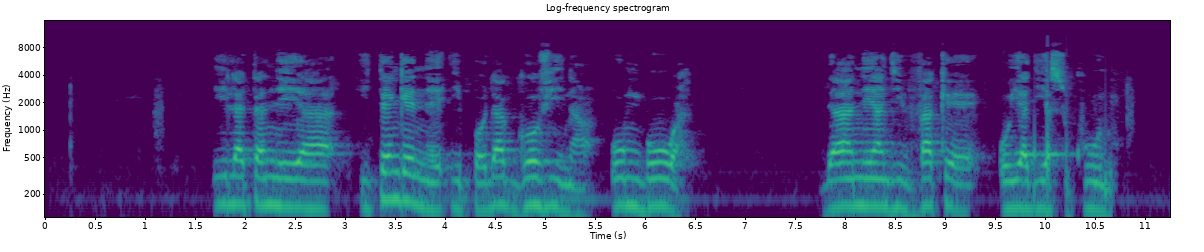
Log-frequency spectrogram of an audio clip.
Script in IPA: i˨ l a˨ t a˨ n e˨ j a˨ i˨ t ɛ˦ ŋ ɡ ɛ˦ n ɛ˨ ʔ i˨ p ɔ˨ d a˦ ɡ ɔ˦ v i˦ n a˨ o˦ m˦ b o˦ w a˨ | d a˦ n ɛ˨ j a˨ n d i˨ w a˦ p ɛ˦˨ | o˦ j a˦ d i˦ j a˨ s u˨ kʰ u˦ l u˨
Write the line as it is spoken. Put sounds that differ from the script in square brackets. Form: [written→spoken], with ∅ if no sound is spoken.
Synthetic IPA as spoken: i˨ l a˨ t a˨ n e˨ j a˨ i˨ t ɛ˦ ŋ ɡ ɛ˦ n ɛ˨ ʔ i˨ p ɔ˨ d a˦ ɡ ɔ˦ v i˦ n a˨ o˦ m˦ b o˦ w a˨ | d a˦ n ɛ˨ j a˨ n d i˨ [w→v] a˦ [p→k] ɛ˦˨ | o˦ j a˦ d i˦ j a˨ s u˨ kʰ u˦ l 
